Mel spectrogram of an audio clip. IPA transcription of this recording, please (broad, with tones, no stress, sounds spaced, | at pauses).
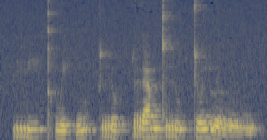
r iː˥˩ kʰ w e˥˩ k̚ m u˥˩ ʔ k r o˦˥ k̚ p r a˥˩ m t r u˥˩ ʔ t o˥˩ n l ɤː˨˩ ŋ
